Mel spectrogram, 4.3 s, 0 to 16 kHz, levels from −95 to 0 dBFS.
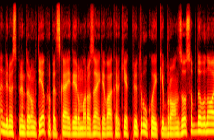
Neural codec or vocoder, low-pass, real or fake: autoencoder, 48 kHz, 32 numbers a frame, DAC-VAE, trained on Japanese speech; 14.4 kHz; fake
